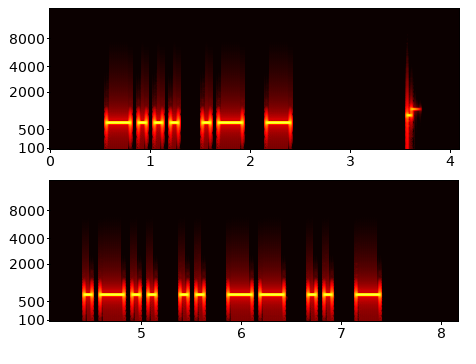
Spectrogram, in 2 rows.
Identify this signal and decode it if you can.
Morse code, heard as a keyed tone, about 15 wpm, 700 Hz. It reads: BAT LIMIT
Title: Sentences from Top 1500 Words - New Word Drill - 15wpm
